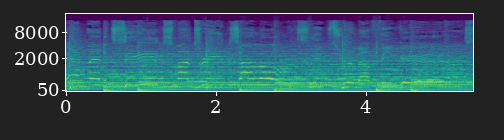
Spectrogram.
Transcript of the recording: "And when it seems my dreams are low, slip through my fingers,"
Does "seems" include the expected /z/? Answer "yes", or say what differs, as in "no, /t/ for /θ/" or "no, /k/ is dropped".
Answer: yes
